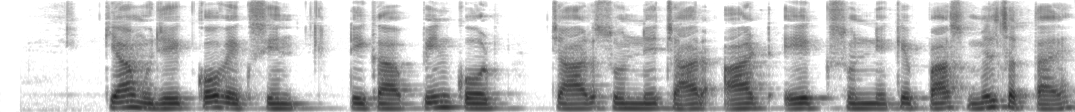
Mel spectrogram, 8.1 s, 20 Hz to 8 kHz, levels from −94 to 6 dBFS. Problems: none marked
